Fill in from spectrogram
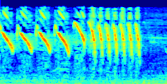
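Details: Canary in loud, persistent song used as a training and lure recording: a run of five high, descending whistled sweeps, then a rapid trill of about ten short downward-slurred notes ending abruptly; no other sounds.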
